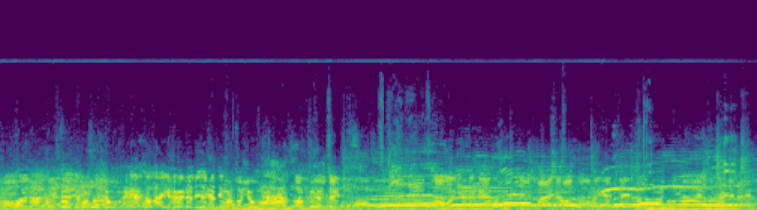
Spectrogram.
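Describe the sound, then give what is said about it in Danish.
A loud, agitated crowd of demonstrators shouts and yells continuously, many voices overlapping, over a steady low droning hum, as they throw stones and bottles over a police fence toward a neo-Nazi headquarters after a protest. “Situationen eskalerer. Demonstranterne kaster sten og flasker ind over hegnet mod førerbunkeren nogle nazister kaster igen.”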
